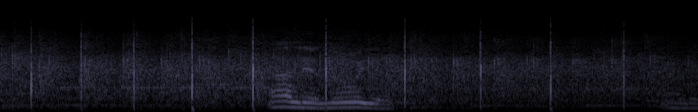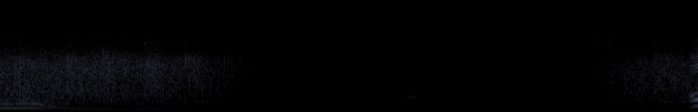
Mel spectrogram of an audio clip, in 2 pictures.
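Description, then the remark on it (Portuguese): An audience applauds God after a prayer in a steady, dense wash of clapping for about seven seconds while a voice calls out over it; the applause then fades to silence before a brief burst returns. “E se podem, dê um outro aplauso.”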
